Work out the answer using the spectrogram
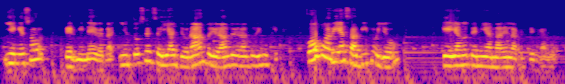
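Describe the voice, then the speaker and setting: A woman's voice: mid-range voice, warm tone, rough recording. A woman giving an earnest personal faith testimony as a panelist, often adding tag questions.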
